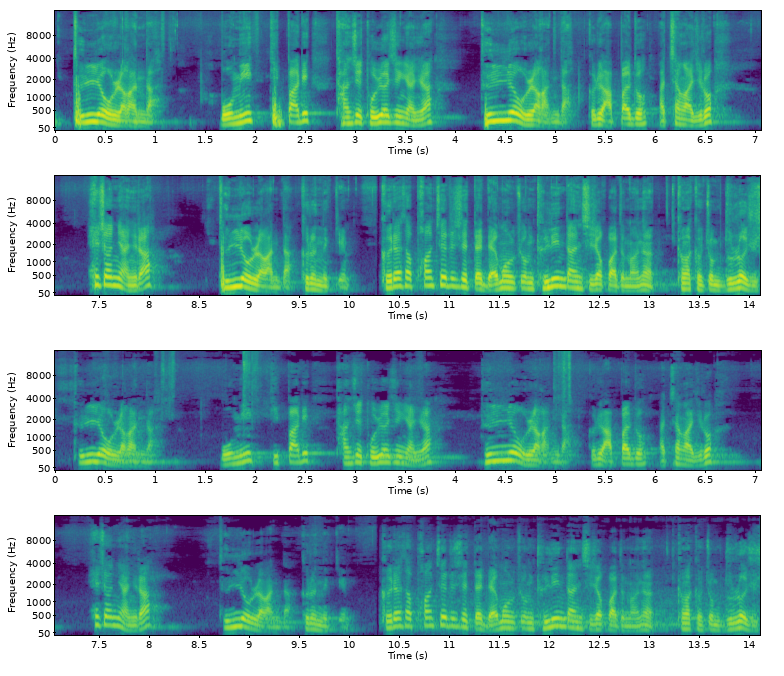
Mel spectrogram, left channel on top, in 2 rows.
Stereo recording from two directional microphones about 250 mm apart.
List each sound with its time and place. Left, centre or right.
0.3 s speech: left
